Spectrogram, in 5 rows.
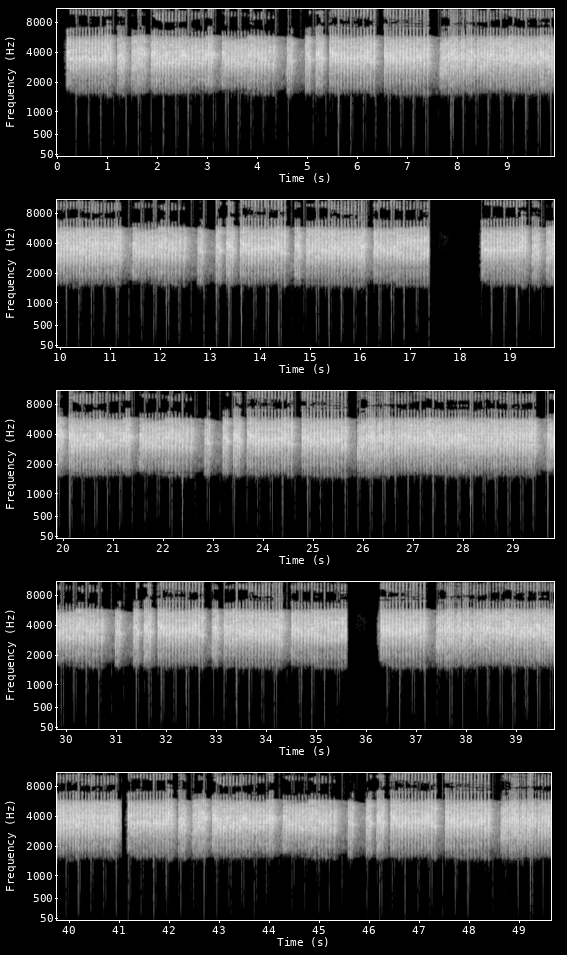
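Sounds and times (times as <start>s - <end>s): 
house sparrows chirping: 0.2s - 17.4s, 18.4s - 35.6s, 36.3s - 49.6s.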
